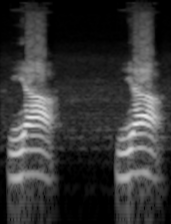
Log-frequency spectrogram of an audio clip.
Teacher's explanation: حرف یا جب ہم پڑھتے ہیں زبان کا درمیان والا حصہ اوپر کے تالوں کی طرف اٹھتا ہے، یعنی زبان جب اٹھتی ہے تو حرف یا ادا ہوتا ہے۔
